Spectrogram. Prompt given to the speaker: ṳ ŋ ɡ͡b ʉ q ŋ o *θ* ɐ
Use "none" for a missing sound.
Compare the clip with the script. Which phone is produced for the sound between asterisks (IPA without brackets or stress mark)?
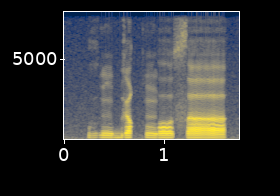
θ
